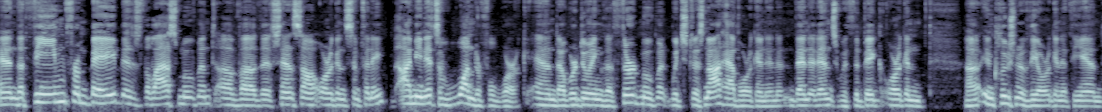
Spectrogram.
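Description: A man with an unremarkable speaking voice and an American accent speaks at a moderate pace, fairly high in pitch, with ordinary pitch variation and hardly any pauses. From Wyoming, US. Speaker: conductor and clarinetist. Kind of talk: interview.

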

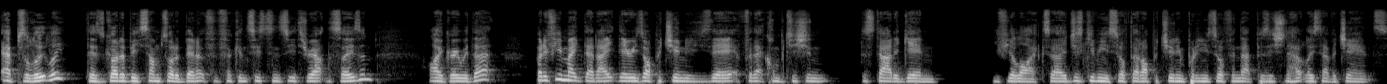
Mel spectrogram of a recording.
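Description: Very fast, somewhat breathy speech in an Australian accent comes through on a very clean recording with a silent background. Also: man, fairly high pitch for a man, fairly even intonation. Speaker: podcast co-host. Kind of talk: casual chat about sport.

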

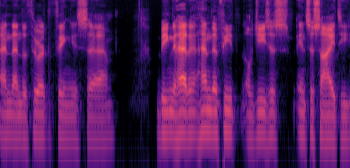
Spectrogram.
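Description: In a very clean recording with a silent background, a man with a Dutch accent speaks in a very deep, low voice with monotone, flat intonation. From Netherlands. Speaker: school founder and preacher. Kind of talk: casual interview chat.

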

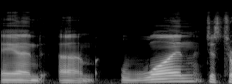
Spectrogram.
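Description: Lively intonation in a Southern US accent, on a very clean recording with a silent background. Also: man. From US South, Tennessee. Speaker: author and pastor. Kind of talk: interview.

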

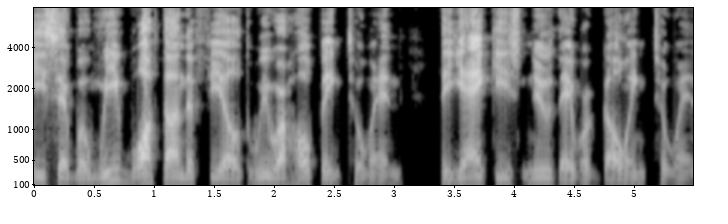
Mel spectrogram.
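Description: Ordinary pitch variation and big swings in loudness mark this man's fairly low voice at a moderate pace. The recording is very clean, with a silent background. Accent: strong New York. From Brooklyn, New York. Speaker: author and coach. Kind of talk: casual interview.

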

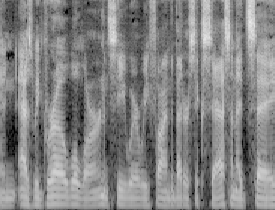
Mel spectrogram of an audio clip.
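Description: On a very clean recording with a silent background, a man talks at a fairly quick pace with fairly even intonation. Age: 40s. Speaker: retail company executive. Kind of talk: casual chat. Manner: fast.

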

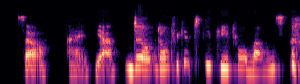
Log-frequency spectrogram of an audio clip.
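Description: A woman with an American accent speaks at a moderate pace. Her voice is somewhat breathy, with ordinary pitch variation. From Australia. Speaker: website designer. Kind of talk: interview conversation.

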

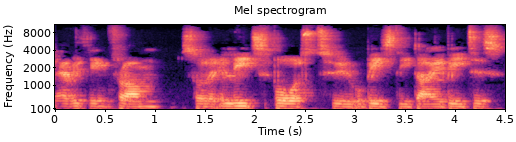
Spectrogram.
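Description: A man with a Dutch accent talks at a moderate pace, his fairly low pitch carrying a bright, sharp tone. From Netherlands. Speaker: professor, sports nutrition researcher. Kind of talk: interview conversation.

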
